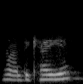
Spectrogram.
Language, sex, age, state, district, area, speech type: Hindi, female, 18-30, Uttar Pradesh, Prayagraj, urban, conversation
